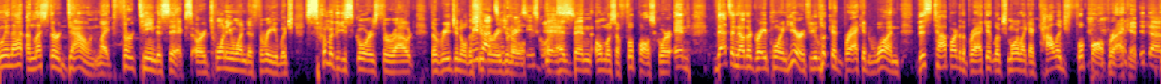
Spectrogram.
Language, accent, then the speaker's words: English; St. Louis, Missouri, United States; I didn't grow up in a college town. I'm from St. Louis.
